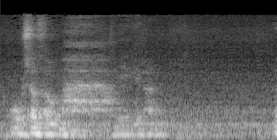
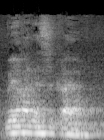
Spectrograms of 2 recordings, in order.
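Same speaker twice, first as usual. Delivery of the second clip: ordinary delivery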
